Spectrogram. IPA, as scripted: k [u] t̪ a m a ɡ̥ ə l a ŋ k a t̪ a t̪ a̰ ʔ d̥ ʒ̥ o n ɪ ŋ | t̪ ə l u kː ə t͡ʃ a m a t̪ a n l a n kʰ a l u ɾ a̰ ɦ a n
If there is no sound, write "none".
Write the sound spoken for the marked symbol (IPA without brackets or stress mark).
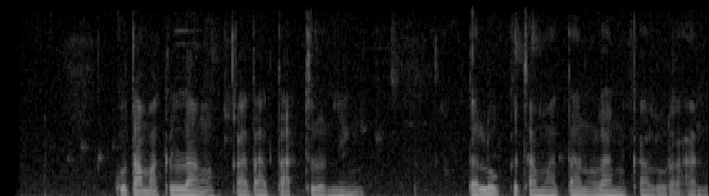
u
